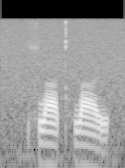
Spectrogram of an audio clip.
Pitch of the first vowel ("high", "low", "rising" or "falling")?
falling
